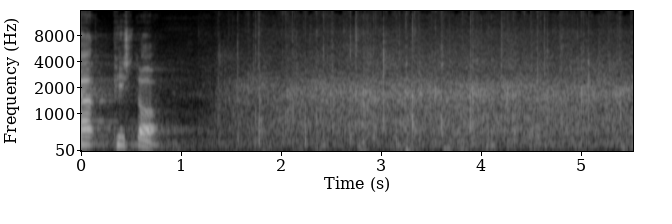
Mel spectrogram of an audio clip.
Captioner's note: audience applauding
